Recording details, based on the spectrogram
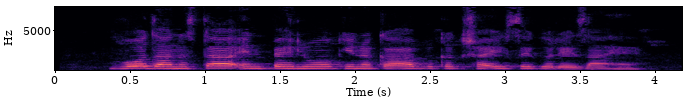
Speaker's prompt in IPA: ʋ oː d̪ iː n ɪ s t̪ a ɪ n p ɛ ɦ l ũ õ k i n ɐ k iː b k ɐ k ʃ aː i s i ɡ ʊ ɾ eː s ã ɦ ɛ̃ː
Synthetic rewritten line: ʋ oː d̪ aː n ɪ s t̪ a ɪ n p ɛ ɦ l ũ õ k i n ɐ k aː b k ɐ k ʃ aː i s e ɡ ʊ ɾ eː z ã ɦ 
